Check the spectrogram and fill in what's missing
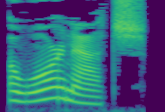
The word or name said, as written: awarnach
